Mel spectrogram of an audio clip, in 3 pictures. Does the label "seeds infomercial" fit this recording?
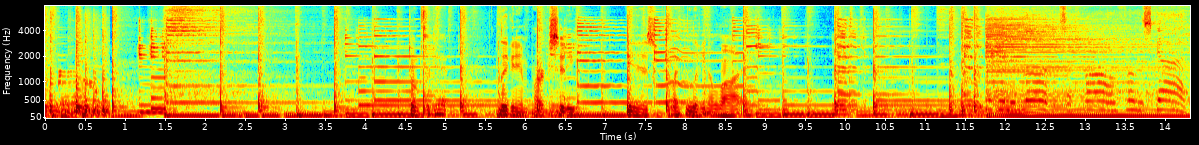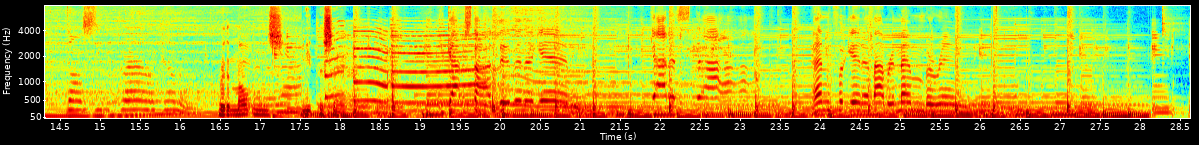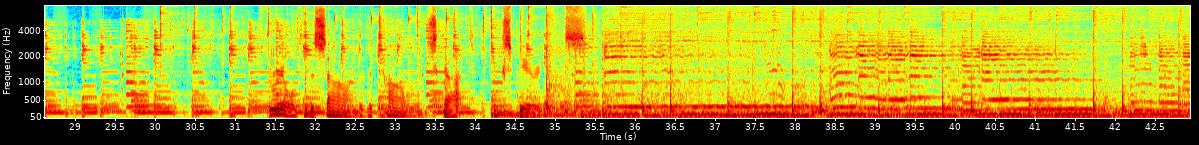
Yes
